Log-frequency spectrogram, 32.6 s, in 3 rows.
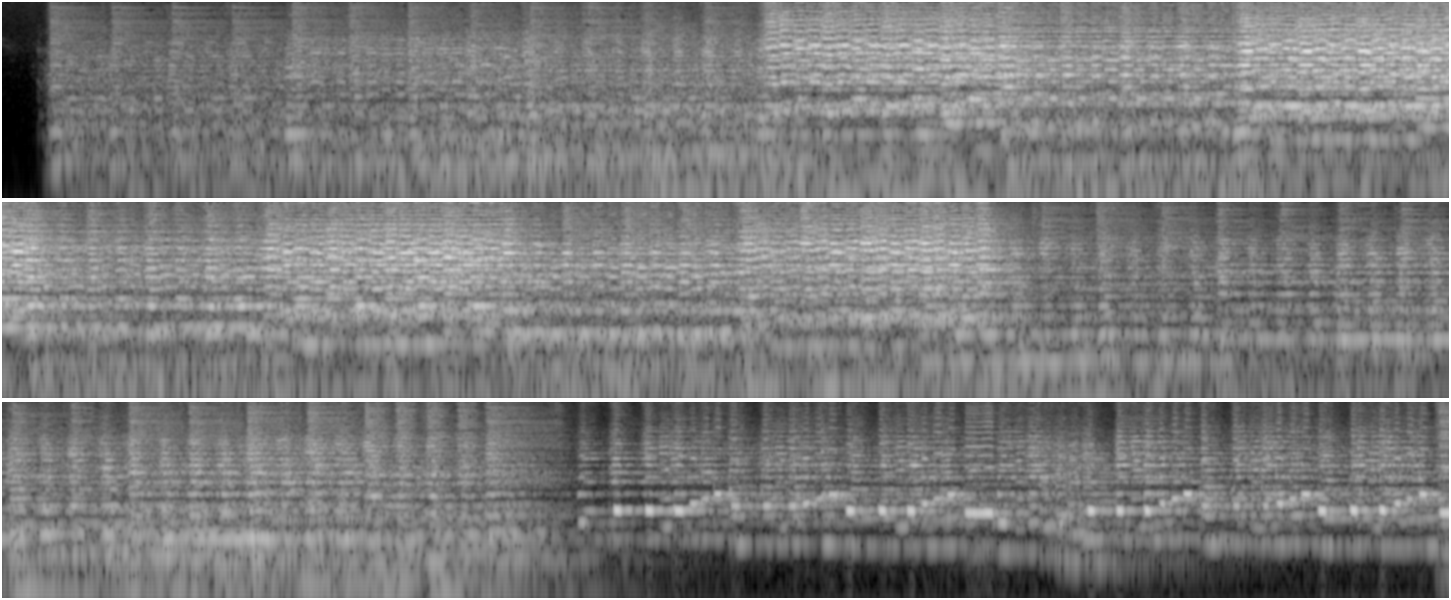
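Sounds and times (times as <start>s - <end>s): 
flute concerto allegro in G minor: 0.3s - 32.5s.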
